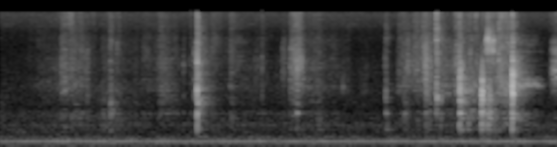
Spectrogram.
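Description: Paper pages of a picture book being handled and turned: a single tap about two seconds in, then a cluster of crinkles and clicks near the end, over a steady low hum.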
